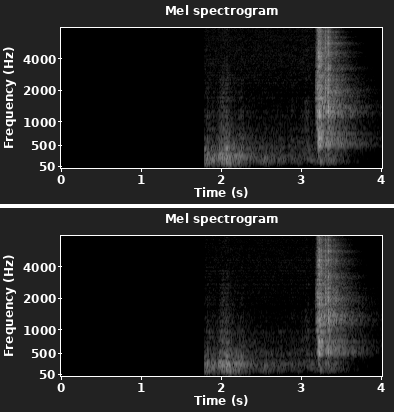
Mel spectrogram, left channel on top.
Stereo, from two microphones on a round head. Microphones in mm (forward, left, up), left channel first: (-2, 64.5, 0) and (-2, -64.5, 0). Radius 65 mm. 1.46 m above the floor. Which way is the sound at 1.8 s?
25° left (ahead or behind).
